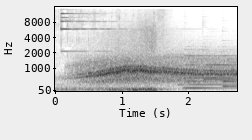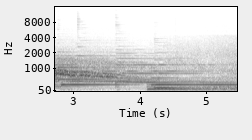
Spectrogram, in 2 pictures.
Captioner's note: wind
